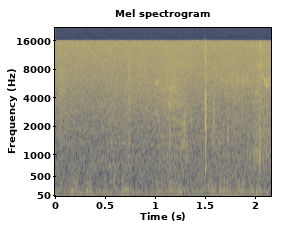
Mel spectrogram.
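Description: Footsteps on a wood-chip mulch path: uneven soft thuds with a few sharp clicks, the sharpest about one and a half seconds in.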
